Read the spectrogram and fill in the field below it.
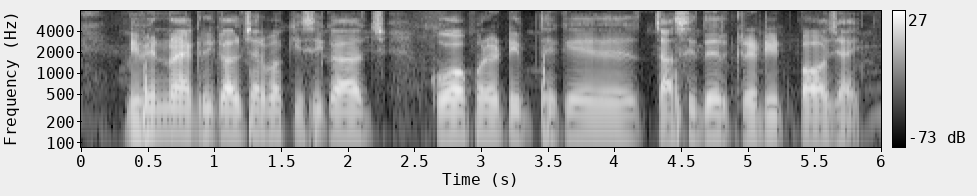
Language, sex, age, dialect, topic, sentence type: Bengali, male, 18-24, Standard Colloquial, agriculture, statement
